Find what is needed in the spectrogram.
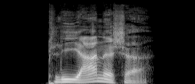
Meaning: inflection of plinianisch: 1. strong/mixed nominative masculine singular 2. strong genitive/dative feminine singular 3. strong genitive plural
- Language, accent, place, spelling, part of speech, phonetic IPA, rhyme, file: German, Germany, Berlin, plinianischer, adjective, [pliˈni̯aːnɪʃɐ], -aːnɪʃɐ, De-plinianischer.ogg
